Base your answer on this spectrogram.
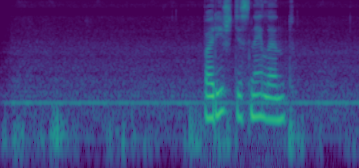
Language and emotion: Russian, neutral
